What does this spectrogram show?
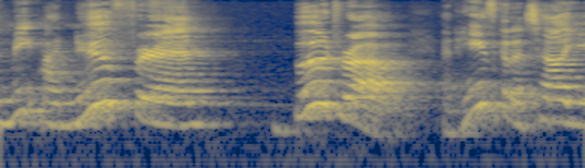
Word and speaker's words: Boudreaux: kids my name is Boudreaux that's pronounced boom drove and I'm here to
